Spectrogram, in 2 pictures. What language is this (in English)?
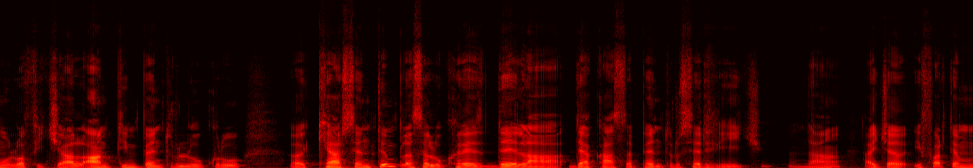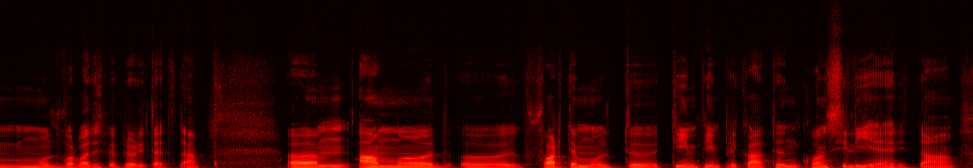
Romanian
